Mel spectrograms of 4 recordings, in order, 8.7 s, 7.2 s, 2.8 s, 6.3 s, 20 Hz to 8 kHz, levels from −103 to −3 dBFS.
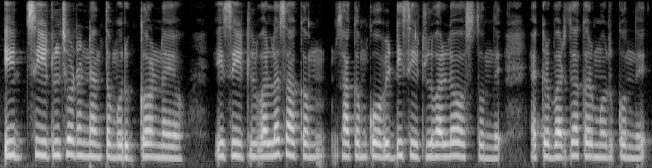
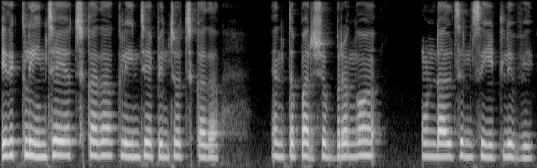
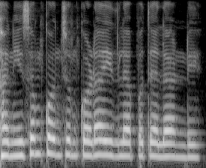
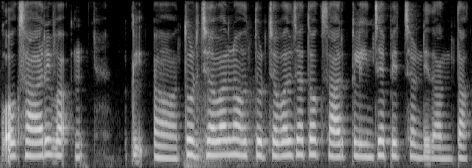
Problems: background sounds at intervals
